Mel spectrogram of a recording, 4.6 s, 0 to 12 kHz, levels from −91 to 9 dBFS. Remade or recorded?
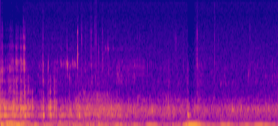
recorded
